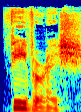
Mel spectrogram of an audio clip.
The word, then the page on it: feverish: American English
